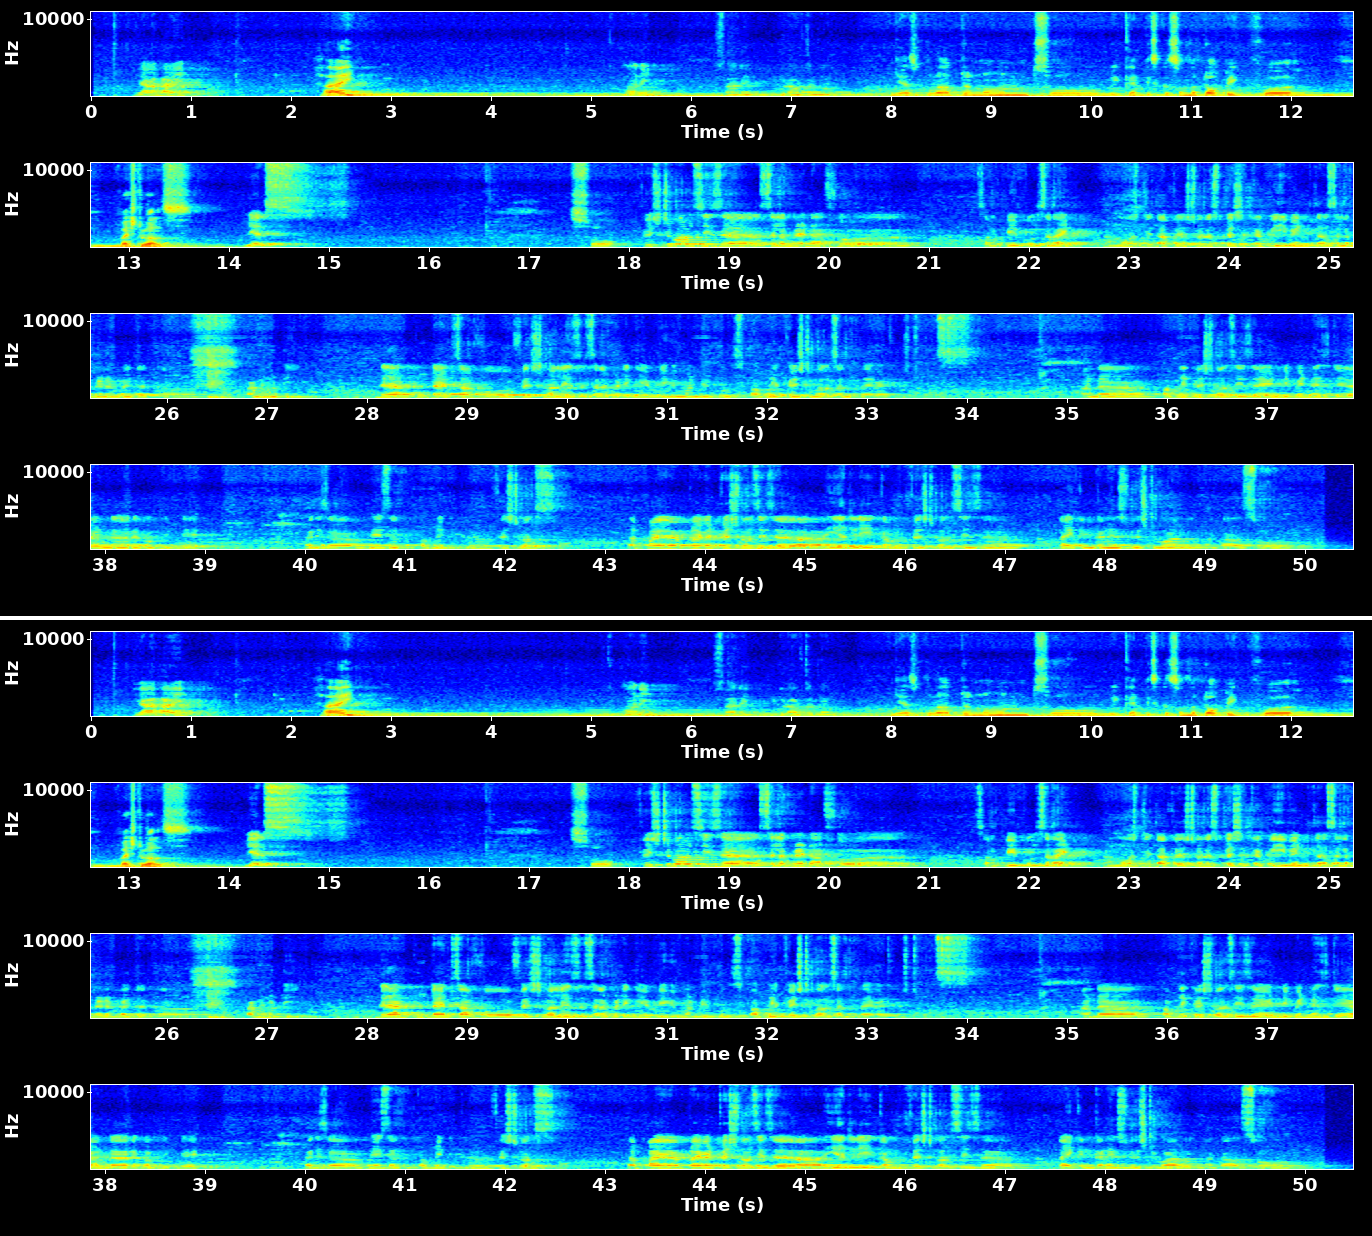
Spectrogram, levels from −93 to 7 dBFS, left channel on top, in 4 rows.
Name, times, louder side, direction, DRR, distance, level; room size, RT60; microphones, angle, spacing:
voice 1, 0.4-1.0 5.2-5.6 6.3-7.5 14.1-15.1 18.1-20.8 21.5-22.5 22.7-26.3 26.8-27.3 28.1-34.0 35.1-39.0 40.0-42.5 43.2-47.2 47.5-49.9, equal, 90° right, 3 dB, 5.5 m, -27 dB
voice 2, 2.3-2.7 7.9-12.1 12.9-13.6 17.4-17.9 21.0-21.7 22.8-22.9 26.2-26.8 27.6-28.1 33.5-34.4 34.6-35.1 39.3-39.9 43.0-43.1, left 1 dB, 10° left, 5 dB, 0.9 m, -23 dB
sound 1, 2.3-14.3, equal, 45° right, 1.4 m, -30 dB
28.0 x 25.5 x 6.7 m, 1.1 s
head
